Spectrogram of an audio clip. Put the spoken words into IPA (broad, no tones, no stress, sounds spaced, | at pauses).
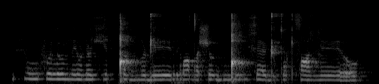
ç uː f ɵ l ɵ n̪ e o̯ ɳ ə ç ɛ ǃ ə ɡ ɲ ɵ ɖ eː r e dˤ ə ʃ ɵ ɡ ŋ͡ǃ i n x ɛ ɖ ə tʷ e ɖ sˤ e ɮ eː o̯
